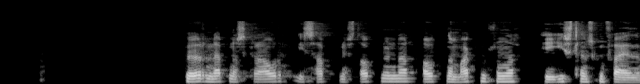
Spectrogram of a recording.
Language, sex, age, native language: Icelandic, male, 30-39, Icelandic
